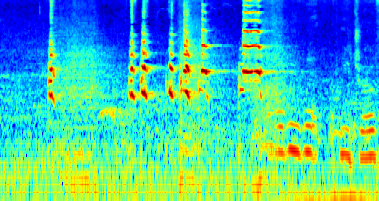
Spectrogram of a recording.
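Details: Bald eagles giving short, sharp piping notes in a loose run, ending in a brief harsher burst, with quiet human voices murmuring underneath toward the end.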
